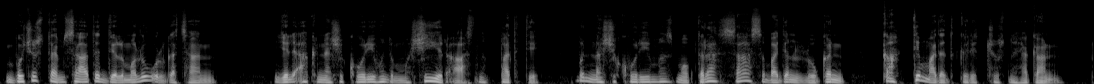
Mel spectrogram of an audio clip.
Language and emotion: Kashmiri, sad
